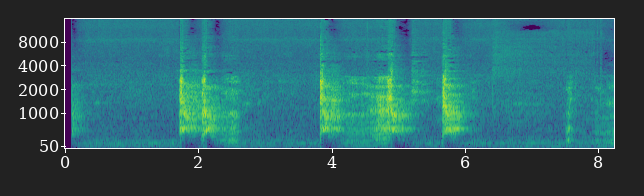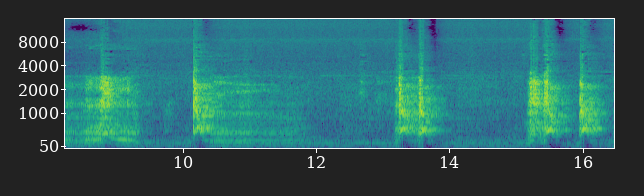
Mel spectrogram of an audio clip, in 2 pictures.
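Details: Pet dog named Charly, a female, barking at balloons in sharp repeated bursts, roughly one to three seconds apart, some with a growling edge, with quiet gaps between the outbursts.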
